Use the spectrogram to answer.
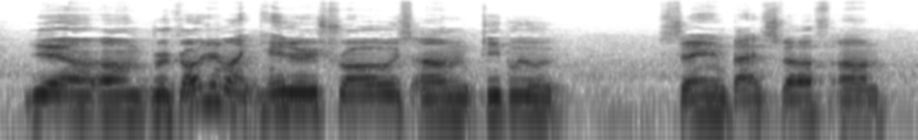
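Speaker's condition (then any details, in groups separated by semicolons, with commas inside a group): Tongue cancer surgery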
